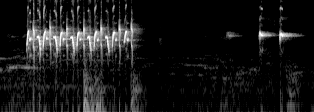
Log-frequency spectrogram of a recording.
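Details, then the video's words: Sooty-headed bulbul song used as a lure to prompt a kept bird to sing: a rapid series of about a dozen bubbly, looping notes, then silence, one soft note and two loud clear whistles. "pancingan trucukan gacor"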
